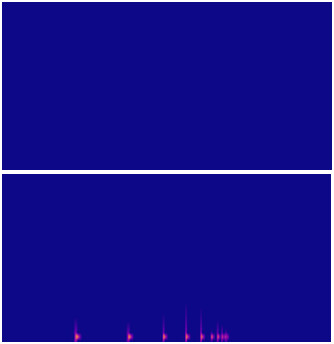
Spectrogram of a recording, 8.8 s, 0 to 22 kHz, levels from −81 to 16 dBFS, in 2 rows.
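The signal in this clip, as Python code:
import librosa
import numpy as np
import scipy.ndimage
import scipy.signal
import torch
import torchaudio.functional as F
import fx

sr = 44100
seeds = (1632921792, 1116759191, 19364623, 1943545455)

y = fx.bouncing_ball(sr, first_gap_s=0.7, ratio=0.66, hz=825.0, decay_ms=73.0, level_db=-15.0)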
